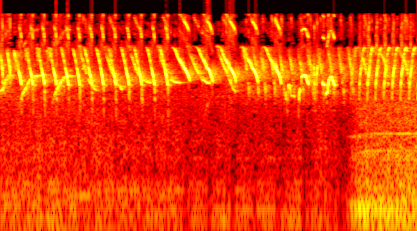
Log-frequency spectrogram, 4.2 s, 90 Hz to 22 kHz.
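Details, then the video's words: Canary singing a long, vigorous Indonesian 'gacor' song used as training material: rapid repeated trills of swooping high notes, about two per second, shifting in pitch, with a low hum underneath. "KENARI 2 IN 1 MASTERAN KENARI GACOR PANJANG | CANARY SINGING"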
